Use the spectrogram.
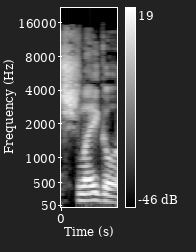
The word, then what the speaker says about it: Schlegel: People think that Schlegel is just a made-up name because it rhymes with Hegel, but no.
